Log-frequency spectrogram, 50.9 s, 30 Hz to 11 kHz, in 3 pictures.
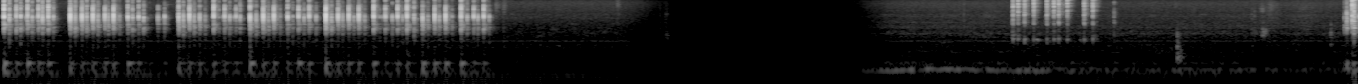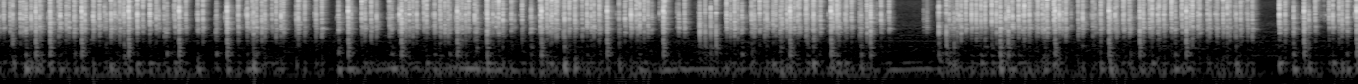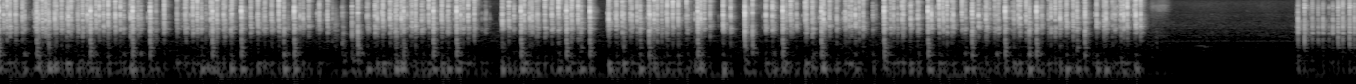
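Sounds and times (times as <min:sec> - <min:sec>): fast typing on mechanical keyboard: 0:00.0 - 0:06.2, 0:12.7 - 0:13.7, 0:16.8 - 0:48.3, 0:50.2 - 0:50.9.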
